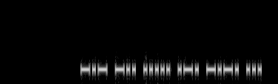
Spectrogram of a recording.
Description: Morse code, heard as a keyed tone, about 42 wpm, 700 Hz. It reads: KD5RCS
